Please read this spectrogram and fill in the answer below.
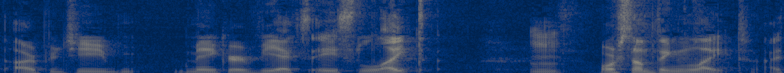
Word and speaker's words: RPG Maker VX Ace: thing that he made it in i totally mispronounced it last time but it's called rpg maker vx ace um which is actually strangely enough now available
